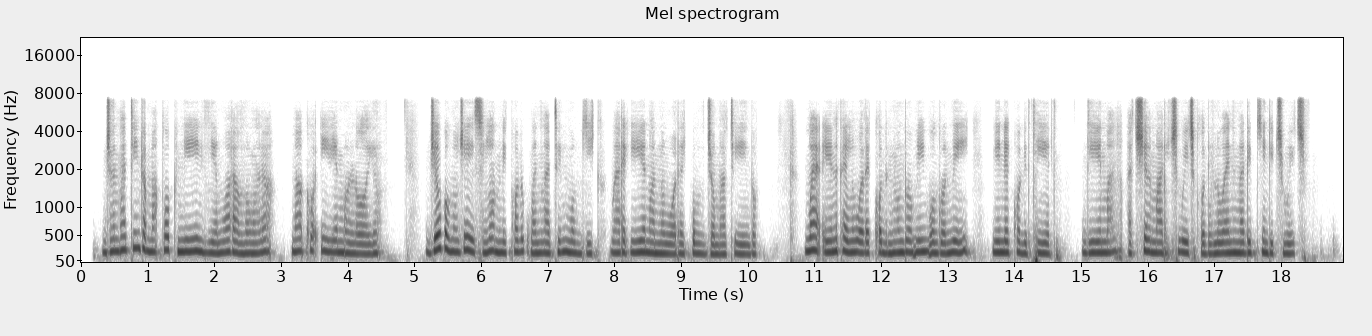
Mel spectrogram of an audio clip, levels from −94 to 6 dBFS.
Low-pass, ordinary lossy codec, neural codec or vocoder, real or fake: 7.2 kHz; none; codec, 16 kHz, 0.5 kbps, FreqCodec, larger model; fake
